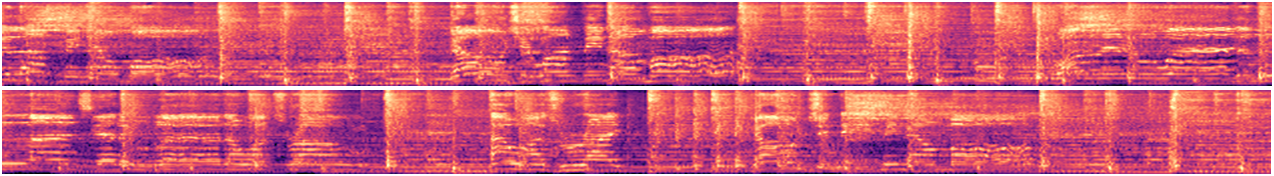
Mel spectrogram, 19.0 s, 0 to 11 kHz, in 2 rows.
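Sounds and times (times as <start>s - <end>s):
man singing into a microphone: 0.0s - 1.9s, 3.3s - 5.7s, 7.8s - 12.5s, 13.1s - 14.4s, 15.0s - 17.5s
acoustic guitar strumming: 0.0s - 19.0s.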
